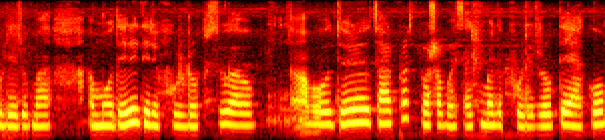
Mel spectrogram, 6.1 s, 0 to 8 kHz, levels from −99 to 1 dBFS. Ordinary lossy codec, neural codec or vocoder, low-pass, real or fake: none; none; none; real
